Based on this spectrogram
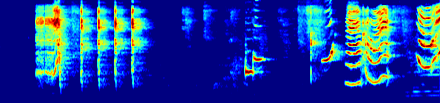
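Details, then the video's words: Pet parrot talking indoors: a burst of quick clipped notes, soft pauses, then a string of bending, speech-like syllables. "Parrot talking mithu mithu 😱Mummy papa bolne wala mitthu"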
